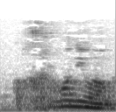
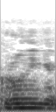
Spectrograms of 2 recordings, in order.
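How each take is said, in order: First: The name is said with a Dutch-style throaty G. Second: The name is said with an English-style hard G. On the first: The speaker calls it right. "크로닝왕 간다 그렇게" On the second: The speaker calls it wrong. "그로닝겐 그러면 아무도 못 알아듣고요"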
